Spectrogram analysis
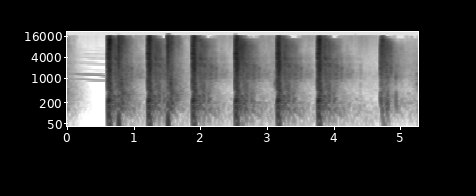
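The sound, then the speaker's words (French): A rapid series of about nine sharp, loud gunshots rings out at a steady, slightly uneven pace, each crack followed by a reverberant echo, with a faint tone audible just before. It is an exchange of gunfire between police officers and two teenagers at 11:24. “11h24, premiers échanges de coups de feu entre les policiers et les deux adolescents.”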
